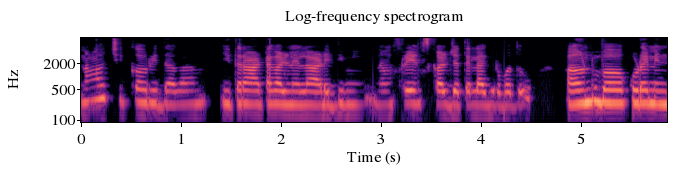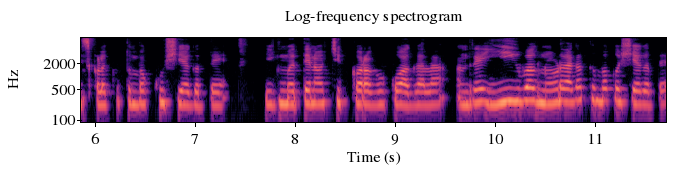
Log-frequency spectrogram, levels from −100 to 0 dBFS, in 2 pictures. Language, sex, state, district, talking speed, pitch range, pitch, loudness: Kannada, female, Karnataka, Chamarajanagar, 130 wpm, 230-255 Hz, 240 Hz, -33 LUFS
